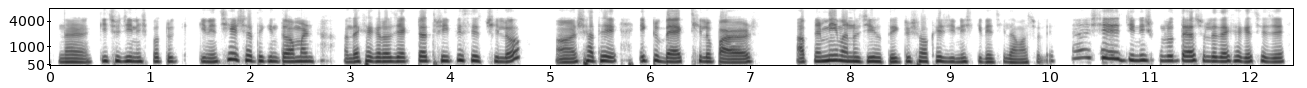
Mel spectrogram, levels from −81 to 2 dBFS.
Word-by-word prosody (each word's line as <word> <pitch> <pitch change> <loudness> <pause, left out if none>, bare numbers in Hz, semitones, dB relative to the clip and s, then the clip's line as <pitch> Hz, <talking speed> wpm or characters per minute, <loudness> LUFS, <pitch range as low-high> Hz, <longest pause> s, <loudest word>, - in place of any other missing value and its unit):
আপনার 190 0 -1 0.2
কিছু 240 +1 0
জিনিসপত্র 215 -1 -1
কি - - -32
কিনেছি 205 +5 -2
এর 295 - 0
সাথে 250 -3 +2
কিন্তু 220 -1 0
আমার 225 +1 +2 0.5
দেখা 220 +2 +2
গেল 215 - +3
যে 220 - +3
একটা 240 +1 -1
3 245 -1 +1
পিসও 260 -2 +3
ছিল। 215 -2 -1 0.6
আর 180 +1 +1
সাথে 245 +1 +3 0.4
একটু 250 +2 0
ব্যাগ 200 +1 +4
ছিল 230 -3 -1
পার্স। 170 +3 +2 0.5
আপনার 230 +4 -1
মেয়ে 275 +1 +6
মানুষ 225 -1 +4
যেহেতু 210 -3 +2
একটু 200 +2 -3
শখের 220 +1 +1
জিনিস 200 +1 -1
কিনেছিলাম 185 -3 -3
আসলে। 260 - -13 0.2
অ্যা 380 +1 -9 0.2
সেই 395 -3 +3
জিনিসগুলোতে 260 -2 0
আসলে 250 -4 -2
দেখা 245 +1 +1
গেছে 235 +3 -1
যে 195 - +1
225 Hz, 185 wpm, -20 LUFS, 200-250 Hz, 0.6 s, মেয়ে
